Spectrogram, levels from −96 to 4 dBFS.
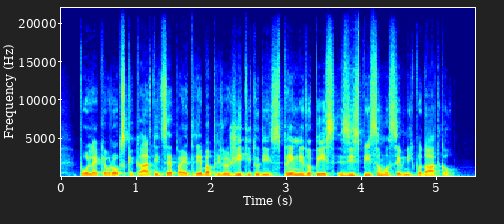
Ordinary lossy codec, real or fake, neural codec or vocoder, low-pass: none; fake; codec, 44.1 kHz, 7.8 kbps, DAC; none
